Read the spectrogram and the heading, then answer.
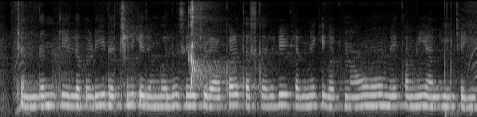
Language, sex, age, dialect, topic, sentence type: Hindi, female, 18-24, Awadhi Bundeli, agriculture, statement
